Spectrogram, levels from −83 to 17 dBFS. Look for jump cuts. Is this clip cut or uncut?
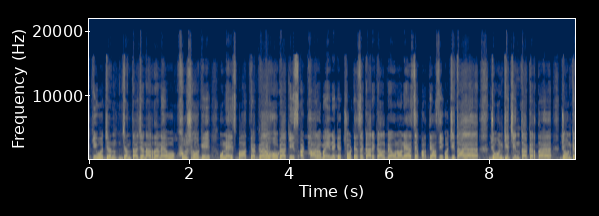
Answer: uncut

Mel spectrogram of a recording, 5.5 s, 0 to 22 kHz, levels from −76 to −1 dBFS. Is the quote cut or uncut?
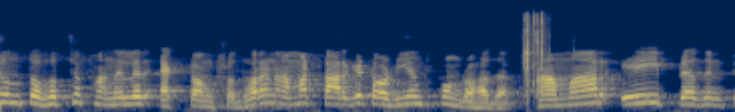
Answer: cut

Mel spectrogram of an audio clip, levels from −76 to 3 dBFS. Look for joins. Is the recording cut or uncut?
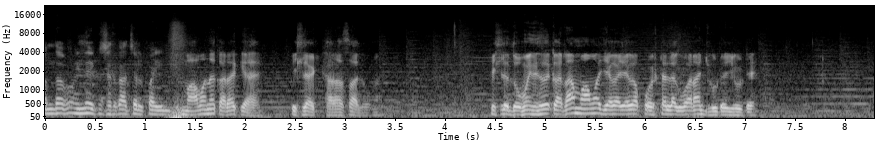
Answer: cut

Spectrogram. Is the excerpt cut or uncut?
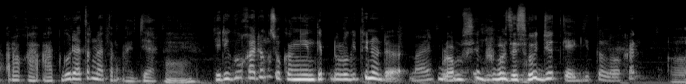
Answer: uncut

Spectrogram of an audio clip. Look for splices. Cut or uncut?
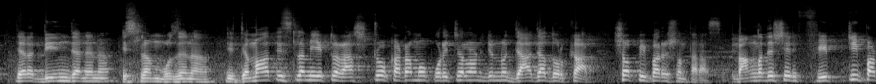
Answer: cut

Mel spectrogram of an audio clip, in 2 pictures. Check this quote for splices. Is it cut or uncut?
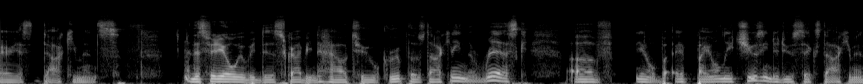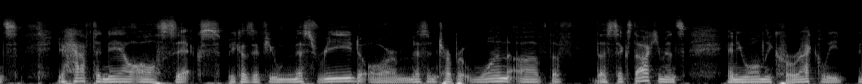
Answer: uncut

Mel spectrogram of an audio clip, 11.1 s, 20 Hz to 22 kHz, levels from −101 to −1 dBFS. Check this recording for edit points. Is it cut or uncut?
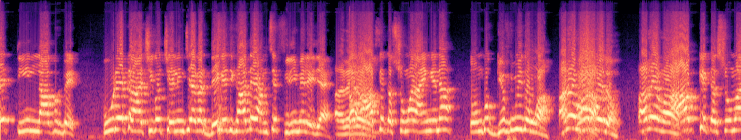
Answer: cut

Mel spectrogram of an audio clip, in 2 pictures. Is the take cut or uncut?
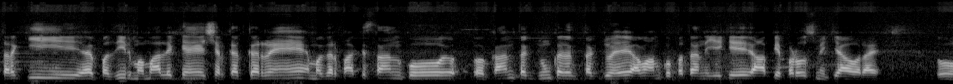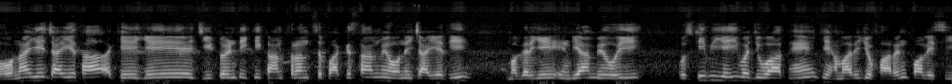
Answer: uncut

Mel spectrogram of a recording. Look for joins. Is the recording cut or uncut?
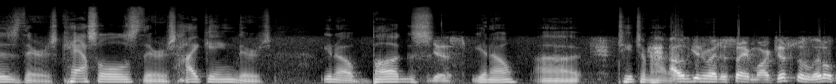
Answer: uncut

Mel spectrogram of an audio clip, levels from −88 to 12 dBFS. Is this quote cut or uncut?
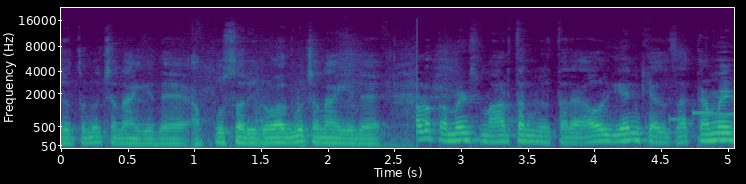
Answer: cut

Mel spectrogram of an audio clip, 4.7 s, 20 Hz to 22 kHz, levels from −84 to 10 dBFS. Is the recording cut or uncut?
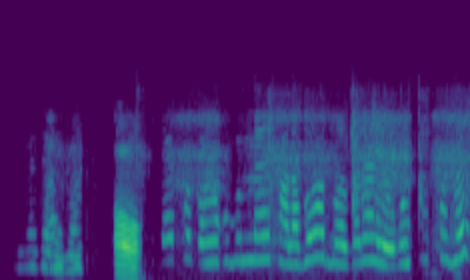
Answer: cut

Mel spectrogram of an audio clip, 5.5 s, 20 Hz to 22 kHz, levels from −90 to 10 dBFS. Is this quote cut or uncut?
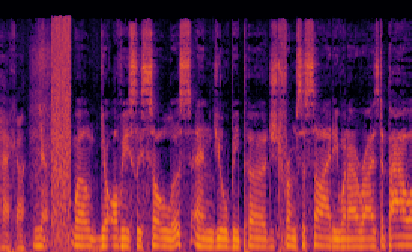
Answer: cut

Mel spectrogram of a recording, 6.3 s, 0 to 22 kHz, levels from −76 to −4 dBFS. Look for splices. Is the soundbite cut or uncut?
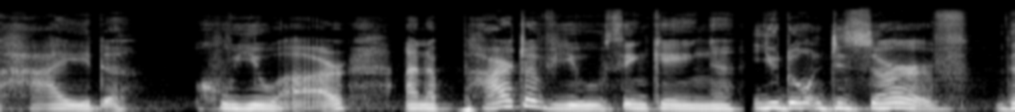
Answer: uncut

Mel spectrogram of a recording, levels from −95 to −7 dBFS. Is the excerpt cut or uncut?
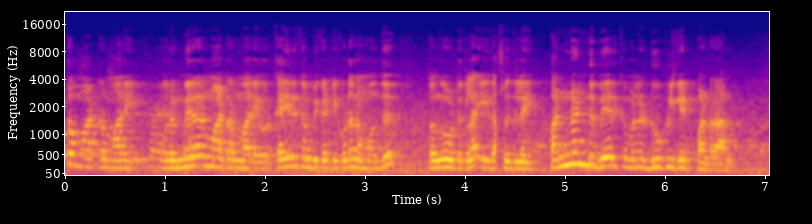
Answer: cut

